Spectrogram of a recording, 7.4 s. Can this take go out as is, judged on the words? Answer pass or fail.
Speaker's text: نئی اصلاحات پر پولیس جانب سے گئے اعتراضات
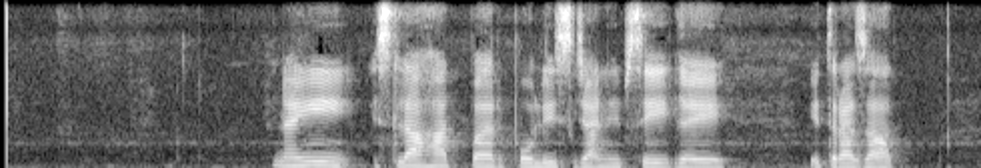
pass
